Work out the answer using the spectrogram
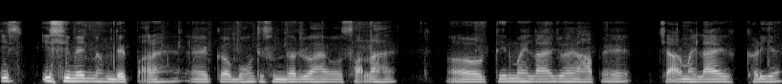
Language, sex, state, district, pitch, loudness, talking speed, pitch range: Hindi, male, Chhattisgarh, Rajnandgaon, 125 Hz, -20 LUFS, 220 wpm, 120-130 Hz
